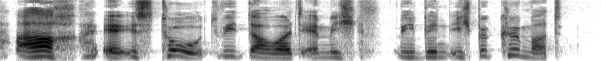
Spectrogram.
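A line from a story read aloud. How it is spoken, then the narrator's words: Sorrowful lament. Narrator (German): Meine Frau betrübte sich auch, wir jammerten beide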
